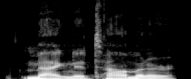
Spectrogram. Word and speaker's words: magnetometer: like he refers to like magnometer, whatever you call it. Like, magnetometer? – Yeah, magnetometer, yeah, I missed a syllable in there, but you know, like metal detectors, right?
